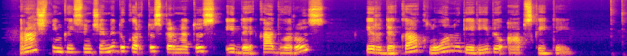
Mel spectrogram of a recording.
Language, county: Lithuanian, Panevėžys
